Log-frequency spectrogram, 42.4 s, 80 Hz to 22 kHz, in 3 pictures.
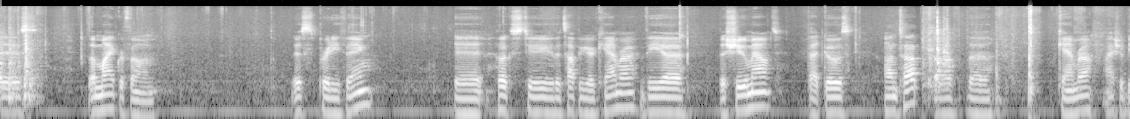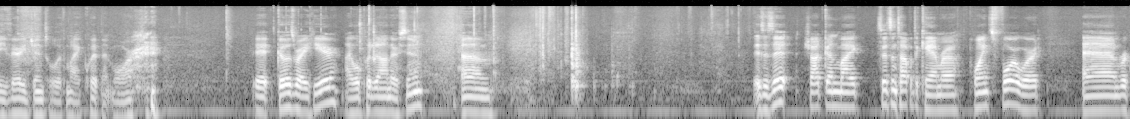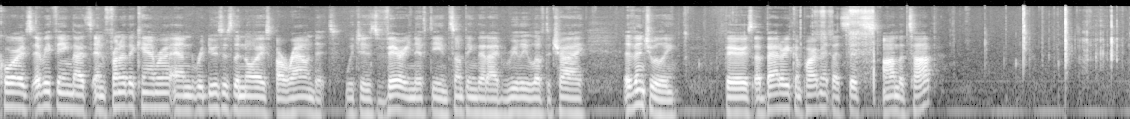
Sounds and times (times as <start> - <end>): Speech: 0.0 - 2.0, 3.6 - 4.7, 5.7 - 12.5, 13.2 - 15.9, 17.3 - 20.4, 23.5 - 40.0.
